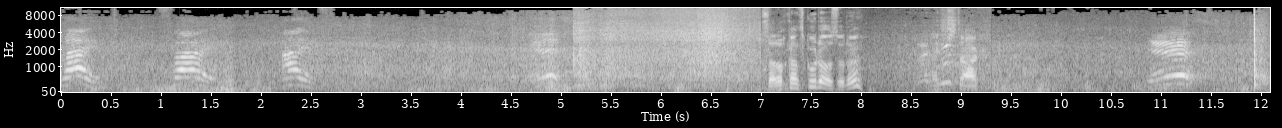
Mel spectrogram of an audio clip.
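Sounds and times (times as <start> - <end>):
sea surf: 0.0 - 7.2
wind on microphone: 0.0 - 12.0.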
